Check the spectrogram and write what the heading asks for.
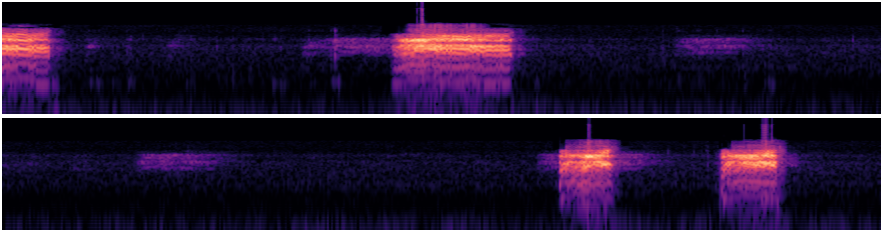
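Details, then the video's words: A teething squirrel giving harsh, noisy barks. A loud rasping burst near the start and a longer one at two seconds, a few faint notes, then two sharp barks close together near the end, in silence. "Squirrel barking (while teething)"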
